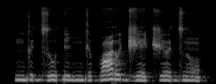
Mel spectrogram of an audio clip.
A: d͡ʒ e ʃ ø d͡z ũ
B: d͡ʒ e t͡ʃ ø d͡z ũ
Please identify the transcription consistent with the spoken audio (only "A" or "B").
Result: B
